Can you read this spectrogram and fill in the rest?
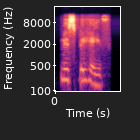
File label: "misbehave", Indian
